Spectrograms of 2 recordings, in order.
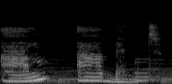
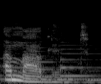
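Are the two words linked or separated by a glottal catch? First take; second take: separated; linked. First: A glottal catch separates the two words. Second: The two words run together without a catch. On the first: The speaker calls it right. "antes da vogal sempre am Abend" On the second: The speaker calls it wrong. "e não am Abend"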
